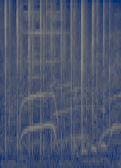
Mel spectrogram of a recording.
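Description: People's voices calling out in two long, drawn-out shouts, one after the other, with sharp clicks scattered through and a low outdoor rumble underneath.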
